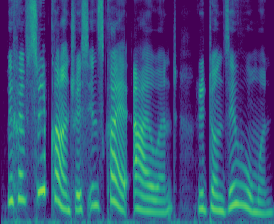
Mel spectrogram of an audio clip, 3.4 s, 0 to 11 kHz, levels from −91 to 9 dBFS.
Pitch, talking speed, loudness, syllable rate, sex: 250 Hz, 175 wpm, -17 LUFS, 5.3 syllables/s, female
